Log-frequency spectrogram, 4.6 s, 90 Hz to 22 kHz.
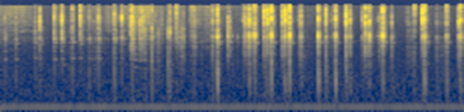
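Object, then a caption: Aluminium aerosol can with plastic cap. Long burgundy nails rapidly tap and scratch a White Dove aluminium spray deodorant can with a plastic cap, held sideways. About thirty quick, bright metallic clicks, some with a short tinny ring near 3.6 kHz, sit over a soft scratchy hiss and a steady low hum. The taps grow denser in the second half.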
